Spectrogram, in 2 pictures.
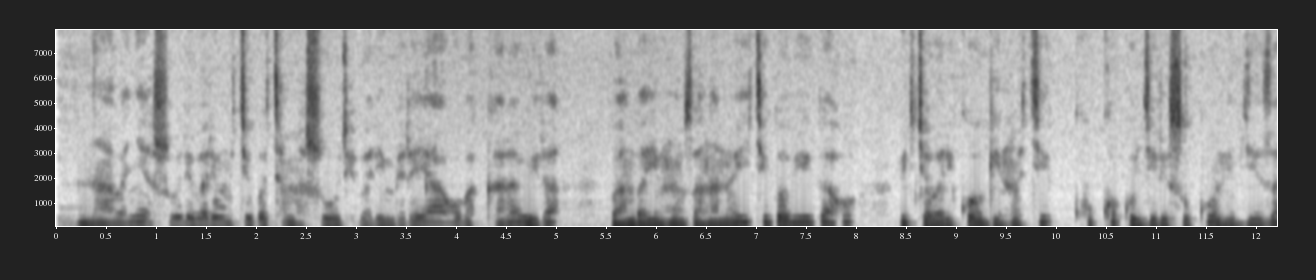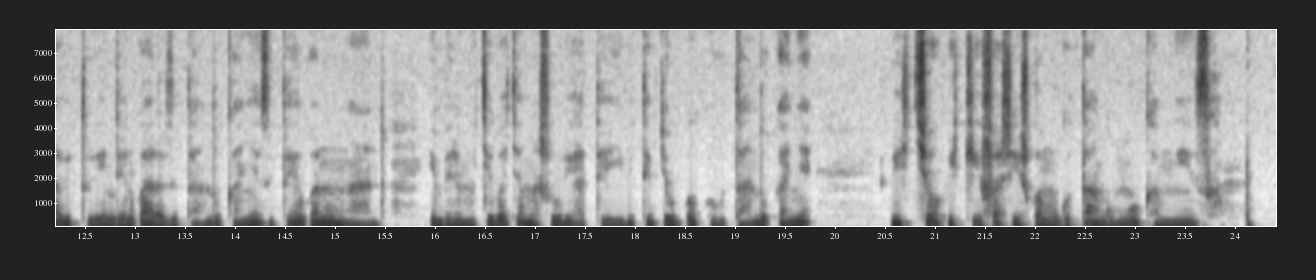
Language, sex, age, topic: Kinyarwanda, female, 18-24, education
